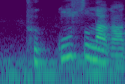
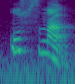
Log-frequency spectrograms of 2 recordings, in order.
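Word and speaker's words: вкусно: 러시아에서는 앞에 v가 있으니까 한국식으로 발음을 하면은 vкус나가 돼요. vкус나. 그러니까 러시아 사람들한테 это очень vкус나라고 하면은 못 알아듣더래요. 그래서 터득을 한 게 vкус나라고 말을 하면 못 알아들으니까 그냥 꾸스나 했더니 알아듣더래요. 근데 사실 이게 왜 그러냐면은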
